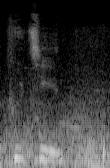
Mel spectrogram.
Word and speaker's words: poutine: not from montreal but i love putin or poutine poutine yes the proper the property pronunciation just like how they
